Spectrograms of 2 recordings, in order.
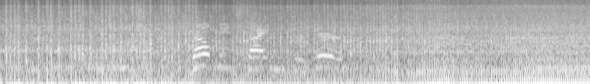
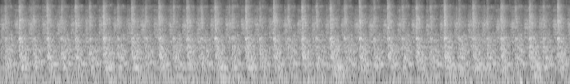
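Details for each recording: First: VW double cab (bus) air-cooled engine after an engine fire, restarting after rewiring the melted distributor wire and keeper and refitting points; catches and settles into a fairly even idle, a bit lumpy at first, no misfire or knock; belt needs tightening; normal idle. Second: VW bus double cab after an engine fire (owner suspects a leaking carburetor linkage): even starter cranking at about three and a half beats a second that never catches; crank no start, fuel pump being checked, cause unconfirmed.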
